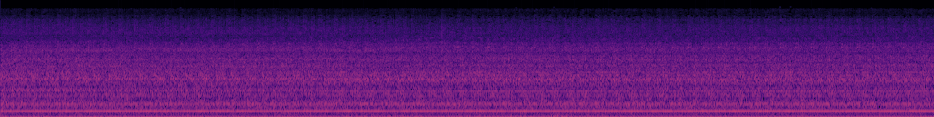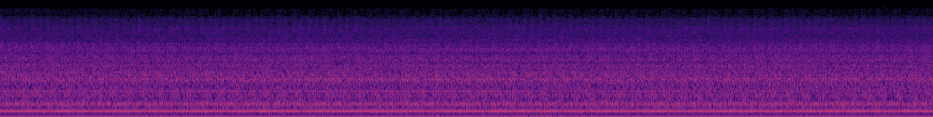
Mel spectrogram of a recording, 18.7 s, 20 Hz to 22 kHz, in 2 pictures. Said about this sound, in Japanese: 水軍線の、郡山駅で撮ったキハ E130 の音を聞いてもらいました。これはエンジンが、DMF15HZ というかなり改良された、ディーゼルエンジンみたいですね。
